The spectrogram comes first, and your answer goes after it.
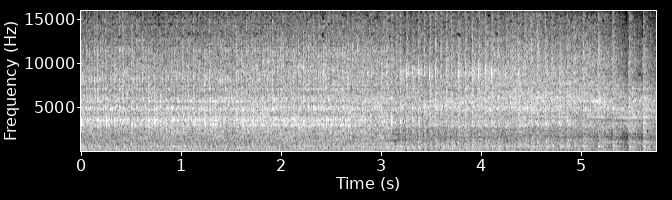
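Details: Puch Maxi two-stroke moped, formerly a non-runner, after fitting a new spark plug: rough, fast popping beat that holds steady without cutting out and smokes; firing healthily, normal running.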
